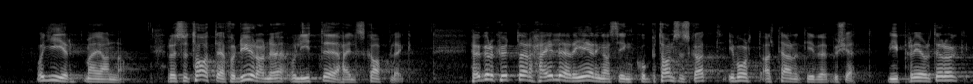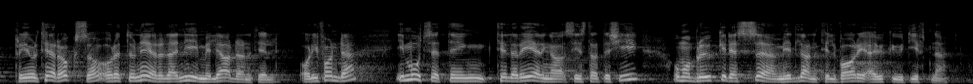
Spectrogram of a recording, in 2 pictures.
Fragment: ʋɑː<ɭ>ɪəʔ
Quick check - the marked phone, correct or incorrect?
incorrect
